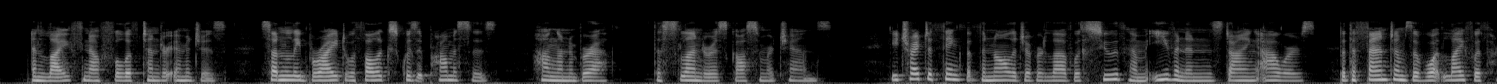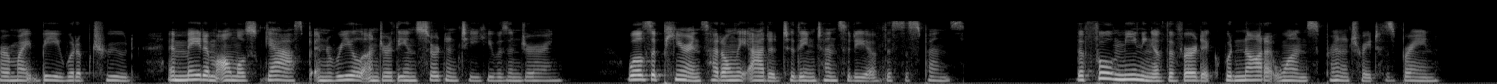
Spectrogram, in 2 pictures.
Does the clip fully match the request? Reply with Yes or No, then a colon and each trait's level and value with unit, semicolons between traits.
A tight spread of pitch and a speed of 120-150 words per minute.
No: narrow, 2.2 semitones; average, 175 wpm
